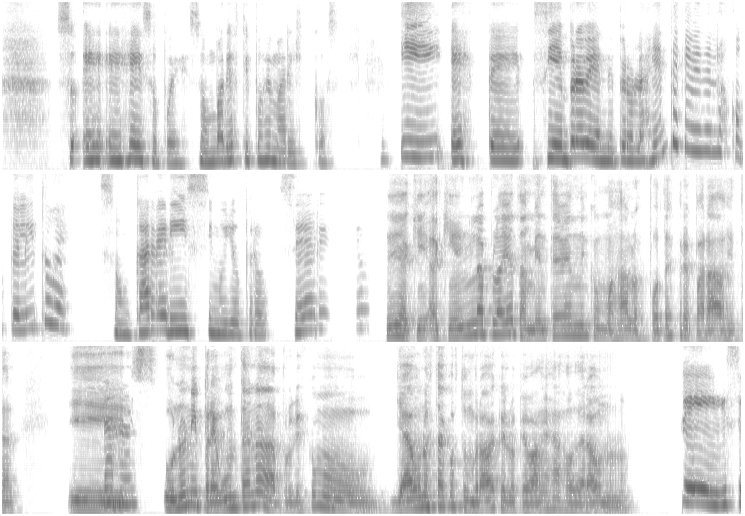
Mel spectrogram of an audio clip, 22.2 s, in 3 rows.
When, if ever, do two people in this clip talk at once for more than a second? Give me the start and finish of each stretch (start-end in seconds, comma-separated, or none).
none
